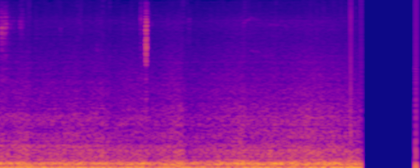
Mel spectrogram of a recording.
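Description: Steady engine and road noise inside a Toyota car's cabin at highway speed. It cuts off abruptly to dead silence about three and a half seconds in.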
